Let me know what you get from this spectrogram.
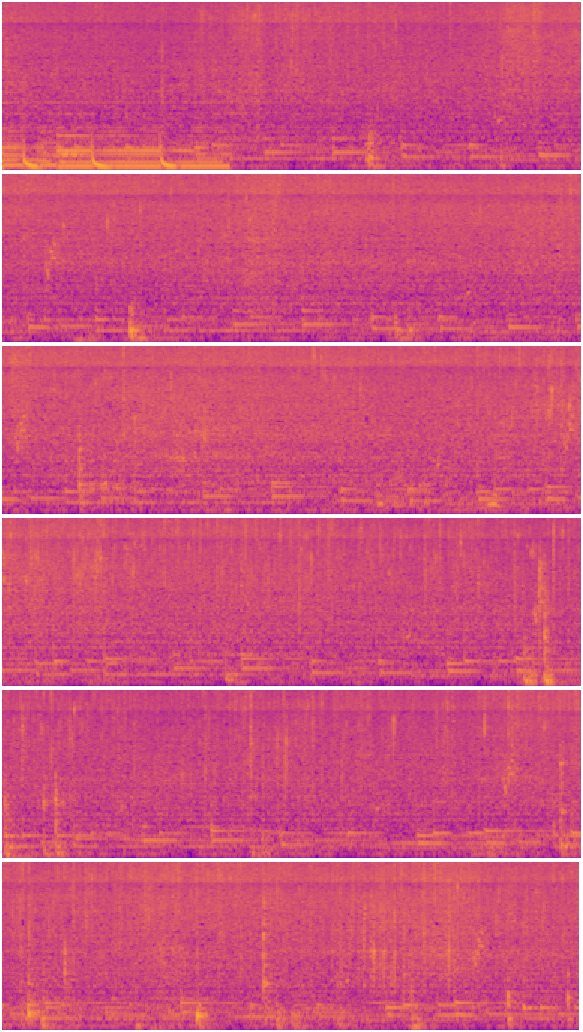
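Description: Beef tteok-galbi patties sizzling steadily in oil in a frying pan over high heat, searing to seal in the juices. Soft background music plays underneath.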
